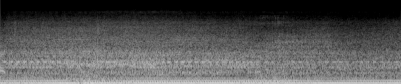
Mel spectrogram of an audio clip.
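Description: Steady drone of a trailer-mounted Schwing concrete pump's engine and a ready-mix concrete truck running side by side.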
